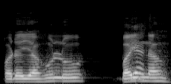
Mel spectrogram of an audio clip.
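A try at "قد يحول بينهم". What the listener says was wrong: tidak tasdid lamnya.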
